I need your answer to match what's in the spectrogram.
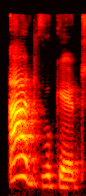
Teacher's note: the stress is on ad, and I'm making that bigger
